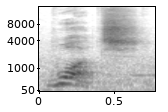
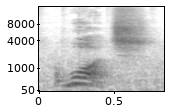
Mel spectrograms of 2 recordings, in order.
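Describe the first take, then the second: Both takes have the same delivery.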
